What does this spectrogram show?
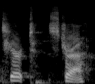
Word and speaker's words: Tiertstra: It's actually just how it's spelled, Tiertstra. Okay. Sorry, I have my back. Hi, my name is Angela Tiertstra, and I am a social worker at Colinas del Norte Elementary.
